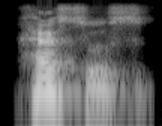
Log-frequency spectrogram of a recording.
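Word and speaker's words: Jesús: I'm not sure if I'm pronouncing the name correctly cuuse in Spanish I know it's Hessus or like the J, you know, like pero eu habla un pochit de spaniol.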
